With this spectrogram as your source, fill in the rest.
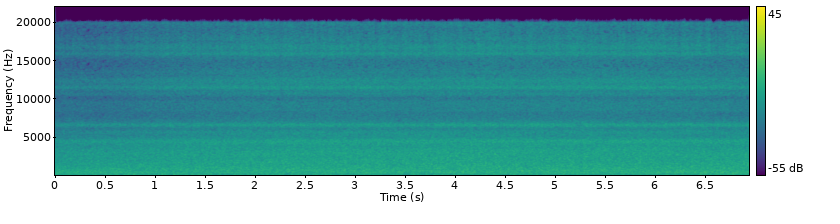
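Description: Catherine waterfall in Kotagiri pours in a dense, unbroken roar, loud and close, a constant wash of falling water with no other sounds standing out.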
